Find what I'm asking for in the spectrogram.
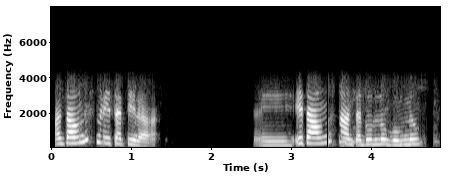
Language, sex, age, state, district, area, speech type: Nepali, female, 18-30, West Bengal, Kalimpong, rural, conversation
